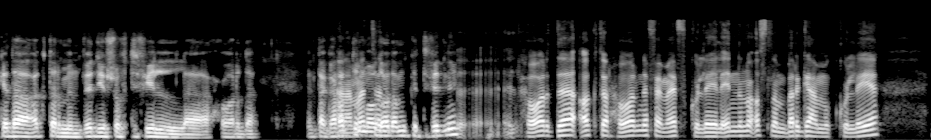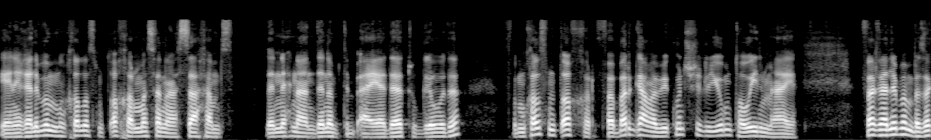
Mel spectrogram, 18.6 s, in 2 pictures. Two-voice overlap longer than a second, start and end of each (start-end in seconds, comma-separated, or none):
none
